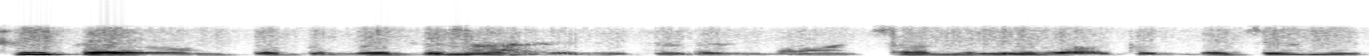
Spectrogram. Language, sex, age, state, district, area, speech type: Hindi, male, 45-60, Uttar Pradesh, Ghazipur, rural, conversation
